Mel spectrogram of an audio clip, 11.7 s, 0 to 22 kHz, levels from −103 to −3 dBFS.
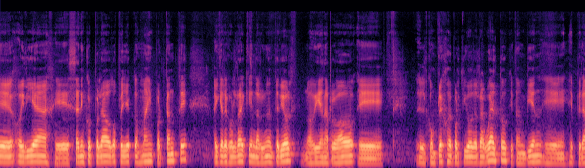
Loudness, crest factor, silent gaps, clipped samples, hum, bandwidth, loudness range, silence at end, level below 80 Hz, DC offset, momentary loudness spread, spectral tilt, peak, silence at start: -22 LUFS; 16 dB; none; under 0.1%; none; 11.5 kHz; 2 LU; 0 s; -52 dBFS; under 0.1%; 8 LU; -8 dB/octave; -6 dBFS; 0 s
